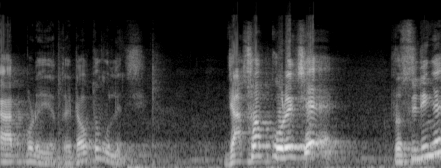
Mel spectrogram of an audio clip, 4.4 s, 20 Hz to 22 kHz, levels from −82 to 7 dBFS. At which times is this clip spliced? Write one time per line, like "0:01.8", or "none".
none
